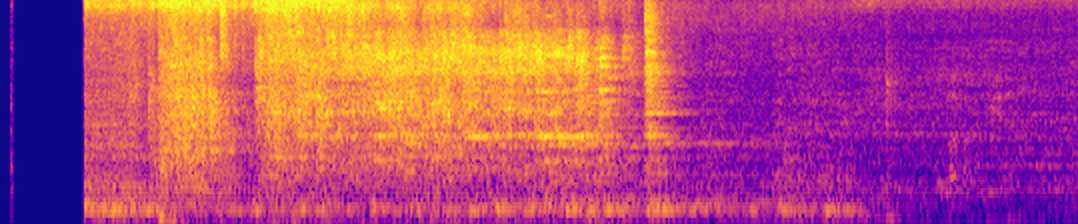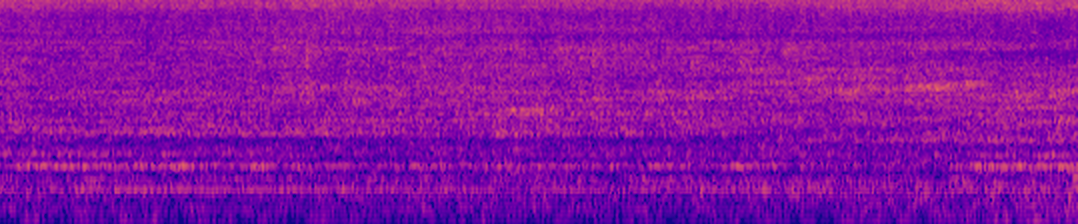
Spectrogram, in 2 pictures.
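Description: A mass of plastic bottle caps poured from a bag into a stainless-steel cap feeder hopper, a loud rushing clatter that starts suddenly and tails off over a couple of seconds. Then only a low, steady factory machinery hum.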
